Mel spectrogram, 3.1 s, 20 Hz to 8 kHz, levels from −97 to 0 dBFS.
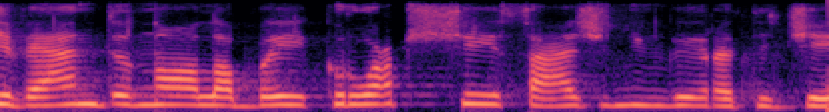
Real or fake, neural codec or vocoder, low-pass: real; none; 7.2 kHz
